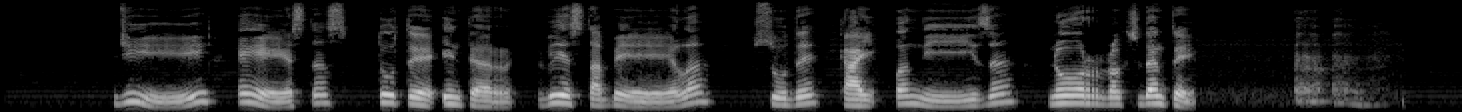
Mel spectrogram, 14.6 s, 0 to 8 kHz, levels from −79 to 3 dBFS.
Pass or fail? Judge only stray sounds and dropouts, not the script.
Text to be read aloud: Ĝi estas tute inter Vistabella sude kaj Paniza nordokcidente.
fail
